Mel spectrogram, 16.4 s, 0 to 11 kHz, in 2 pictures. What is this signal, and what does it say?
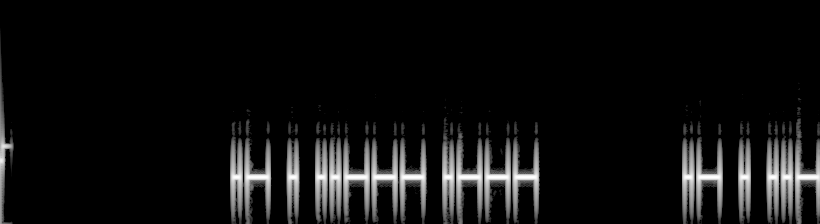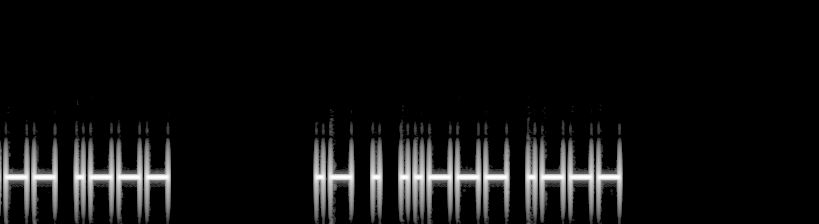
Morse code, heard as a keyed tone, about 17 wpm, 700 Hz. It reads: AE2J AE2J AE2J
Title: USA Call Signs - 4 Characters - Repeated 3x - 17wpm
